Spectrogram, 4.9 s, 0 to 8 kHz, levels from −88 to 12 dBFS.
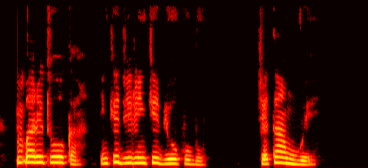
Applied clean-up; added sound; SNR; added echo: none; none; none; none.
